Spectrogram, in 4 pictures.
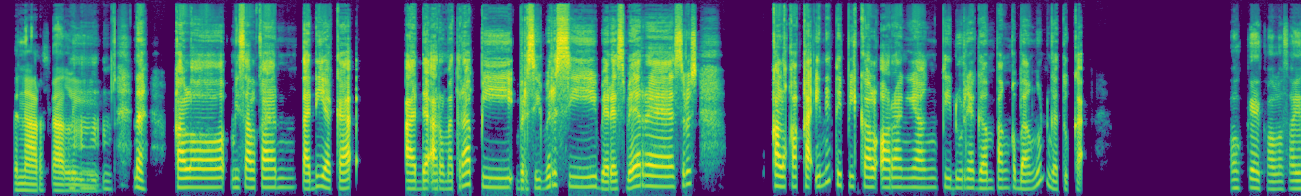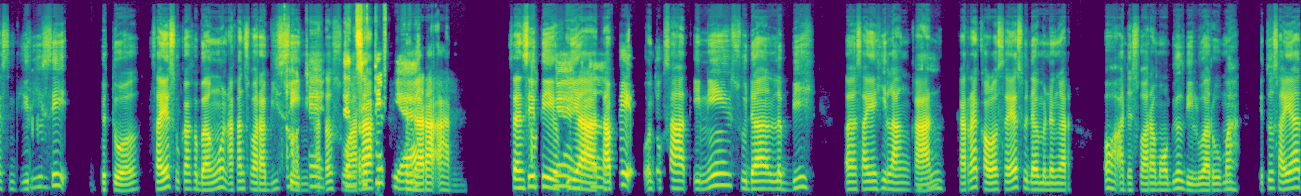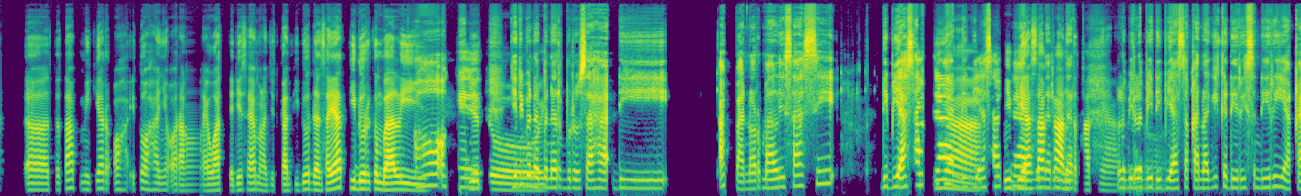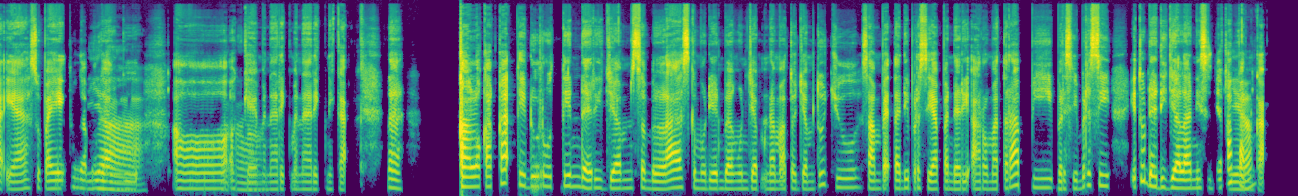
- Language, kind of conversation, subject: Indonesian, podcast, Bisa ceritakan rutinitas tidur seperti apa yang membuat kamu bangun terasa segar?
- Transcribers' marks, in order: other background noise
